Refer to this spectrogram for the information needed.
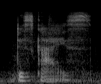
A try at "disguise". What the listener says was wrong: No, that's G. Disguise. So try saying this skies, like the sky, but in like a really bad pronunciation, purposely, like disguise.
